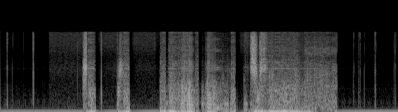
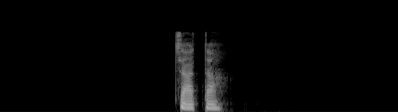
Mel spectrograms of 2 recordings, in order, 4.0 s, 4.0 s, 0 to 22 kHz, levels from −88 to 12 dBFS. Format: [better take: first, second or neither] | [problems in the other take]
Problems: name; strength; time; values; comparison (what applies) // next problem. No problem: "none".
second | noise reduction (neural separator model SepFormer DNS4)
